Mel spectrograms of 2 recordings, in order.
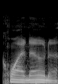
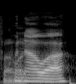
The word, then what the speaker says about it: quinoa: It's like that other stuff, that quinona stuff. Quinoa. Yeah. It's actually No, pronounced it's quinoa.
